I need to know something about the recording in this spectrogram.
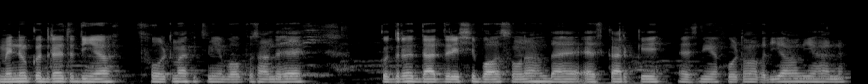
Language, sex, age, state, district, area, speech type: Punjabi, male, 18-30, Punjab, Moga, rural, spontaneous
